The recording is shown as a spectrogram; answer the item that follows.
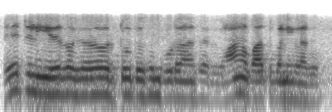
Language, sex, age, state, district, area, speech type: Tamil, male, 18-30, Tamil Nadu, Nagapattinam, rural, conversation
